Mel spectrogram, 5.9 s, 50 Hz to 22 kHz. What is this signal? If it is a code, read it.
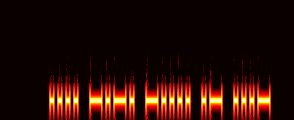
Morse code, heard as a keyed tone, about 15 wpm, 700 Hz. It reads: HC6AV
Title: DXCC-100 Call Signs - 5 Characters - Repeated 2x - 15wpm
